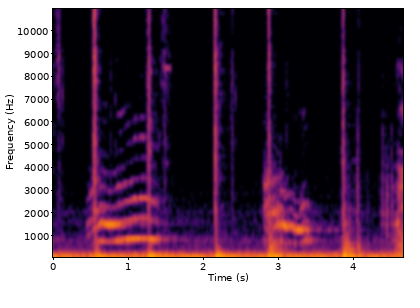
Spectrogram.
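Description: A cat meows twice in RoboCop Rogue City, a long wavering cry followed later by a shorter one, over a loud low engine-like hum punctuated by sharp clicks and thumps.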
